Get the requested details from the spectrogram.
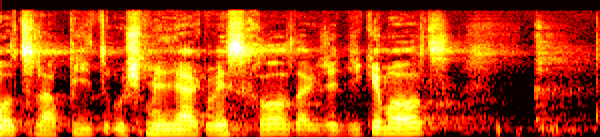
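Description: An older man speaks through a microphone in a hall.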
